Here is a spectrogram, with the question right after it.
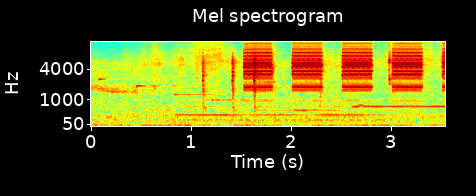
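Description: A repeating electronic alarm clock buzzes in the Nancy Drew game Message in a Haunted Mansion, four loud bursts in steady on-off rhythm over faint background game ambience and a soft tone.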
